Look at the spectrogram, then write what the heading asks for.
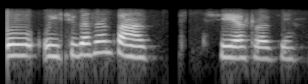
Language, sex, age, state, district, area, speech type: Kashmiri, female, 30-45, Jammu and Kashmir, Kulgam, rural, conversation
